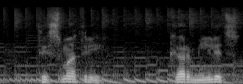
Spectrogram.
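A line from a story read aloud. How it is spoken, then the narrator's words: Bewildered mutter. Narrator (Russian): растерянно пробормотал Ларионов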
